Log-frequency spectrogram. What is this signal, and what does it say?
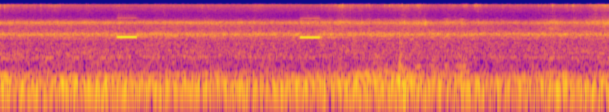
Quindar tones, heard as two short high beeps, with radio hiss, room echo and the noise inside a bus.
